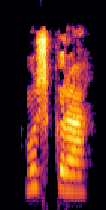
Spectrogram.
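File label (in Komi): "мышкыра", Komi, female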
